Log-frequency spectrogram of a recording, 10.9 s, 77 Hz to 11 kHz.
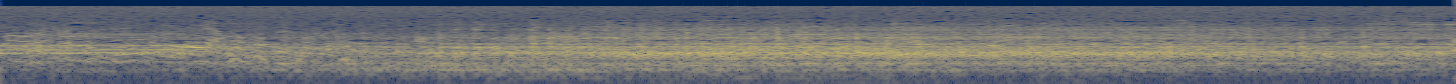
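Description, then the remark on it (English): Train number 31 pulls into a station on track 3, arriving from East St. Louis, Kankakee, Moline and Joliet, with a steady, continuous rumble and hiss, a brief tonal squeal near the start and a murmuring crowd blended underneath throughout. “I don't see anybody in uniform on that train.”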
